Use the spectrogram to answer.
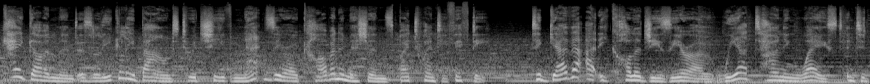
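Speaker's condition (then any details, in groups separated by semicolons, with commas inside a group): No condition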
